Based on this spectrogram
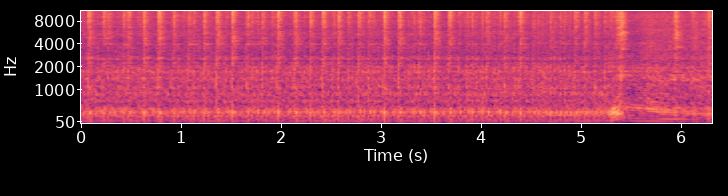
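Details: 2005 Kawasaki KX250 two-stroke, first fire-up after rebuild (low compression; piston shot, questionable plating, crank play), started first kick: crisp even idle popping, clean rev blip dropping straight back; runs healthy and steady.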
